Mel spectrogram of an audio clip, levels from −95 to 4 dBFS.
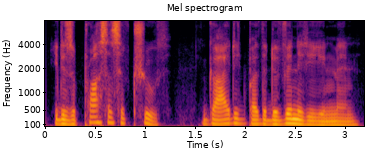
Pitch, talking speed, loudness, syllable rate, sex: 115 Hz, 225 wpm, -19 LUFS, 6.3 syllables/s, male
